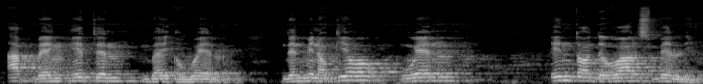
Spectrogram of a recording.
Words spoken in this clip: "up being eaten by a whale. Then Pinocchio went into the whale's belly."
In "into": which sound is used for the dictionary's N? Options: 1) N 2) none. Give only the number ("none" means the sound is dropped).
1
